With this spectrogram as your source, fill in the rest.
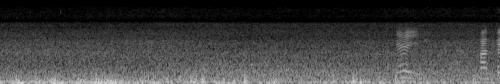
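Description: Surf and wind on a Bali beach at sunset, a steady broad roar of waves and gusts buffeting the microphone, loud and continuous, with a faint brief chirp near the end.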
